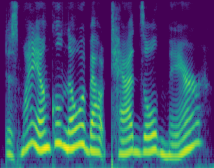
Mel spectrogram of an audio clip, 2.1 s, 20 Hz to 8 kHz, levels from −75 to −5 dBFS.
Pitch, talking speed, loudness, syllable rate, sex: 245 Hz, 225 wpm, -16 LUFS, 5.0 syllables/s, female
